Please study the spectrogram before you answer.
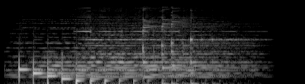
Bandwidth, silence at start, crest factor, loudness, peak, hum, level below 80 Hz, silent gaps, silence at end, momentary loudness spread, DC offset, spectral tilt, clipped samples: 16 kHz; 0.05 s; 18 dB; -27 LUFS; -8 dBFS; none; -44 dBFS; none; 0.4 s; 14 LU; under 0.1%; -4.5 dB/octave; under 0.1%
